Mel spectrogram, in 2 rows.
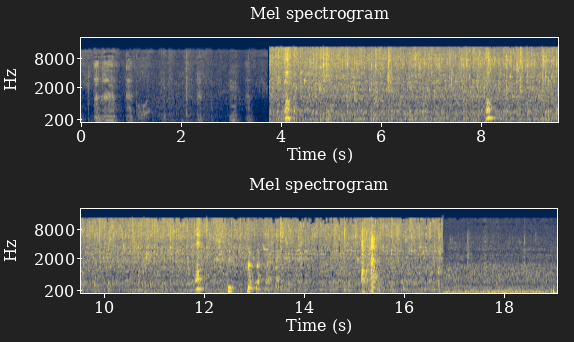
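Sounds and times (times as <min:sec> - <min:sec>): tap water running into sink: 0:03.8 - 0:16.8.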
